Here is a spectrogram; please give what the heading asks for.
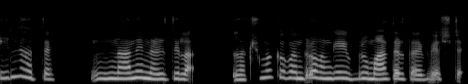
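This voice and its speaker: An actress playing a gentle young daughter-in-law in a television serial, speaking softly and hesitantly to her in-laws. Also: high-pitched, brisk, clear, resonant tone, no echo. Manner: soft, hesitant, placating. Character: gentle, troubled young wife.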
